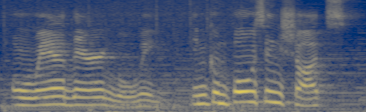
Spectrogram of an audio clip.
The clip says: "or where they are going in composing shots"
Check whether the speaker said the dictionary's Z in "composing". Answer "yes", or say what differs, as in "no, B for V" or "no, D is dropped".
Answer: no, S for Z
